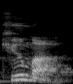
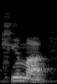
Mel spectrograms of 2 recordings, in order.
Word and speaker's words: Kyma: Yeah, so the piece is pronounced Kuma. It's spelled Kyma, but it's pronounced Kuma. It's an old Greek word that I kind of came across after I wrote the piece.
